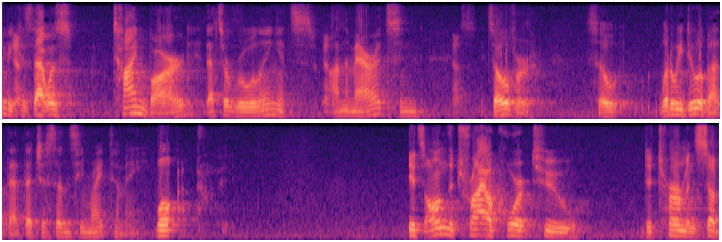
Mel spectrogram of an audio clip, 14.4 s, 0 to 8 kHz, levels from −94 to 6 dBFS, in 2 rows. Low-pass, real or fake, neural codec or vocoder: 7.2 kHz; real; none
